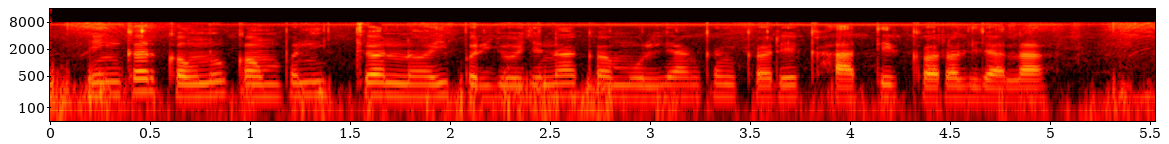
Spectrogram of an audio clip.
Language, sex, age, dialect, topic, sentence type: Bhojpuri, male, 18-24, Western, banking, statement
